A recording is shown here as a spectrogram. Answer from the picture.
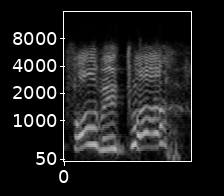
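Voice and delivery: high, loud plug shouted out. Acted. Wrestler shouting his plug to listeners, loud and high. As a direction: bellow the plug at the audience.

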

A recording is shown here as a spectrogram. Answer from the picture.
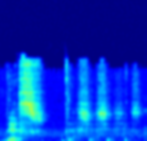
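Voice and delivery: breathless whispered yeses; whispered glee. Real, not acted. Gamer landing a jump, whispered triumph. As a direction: hiss it under your breath in triumph.

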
